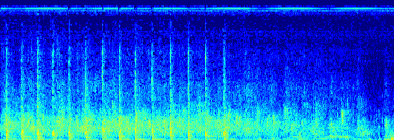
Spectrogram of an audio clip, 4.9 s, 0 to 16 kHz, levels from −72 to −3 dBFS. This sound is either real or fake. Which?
real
